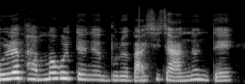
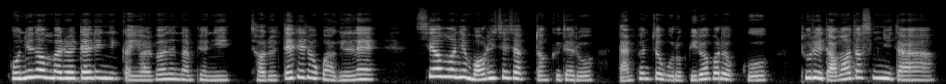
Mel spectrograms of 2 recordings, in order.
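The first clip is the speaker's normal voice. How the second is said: ordinary talk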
